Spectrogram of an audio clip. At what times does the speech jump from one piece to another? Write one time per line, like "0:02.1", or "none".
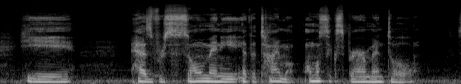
0:01.5
0:02.4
